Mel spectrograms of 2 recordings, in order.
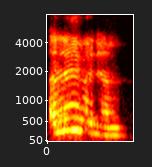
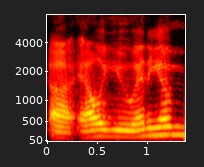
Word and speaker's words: aluminum: Aluminum. Well, okay, you got it. Some call it aluminium or something like that with their British accents.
